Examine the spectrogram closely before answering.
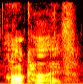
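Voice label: "archive", British English; pronunciations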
